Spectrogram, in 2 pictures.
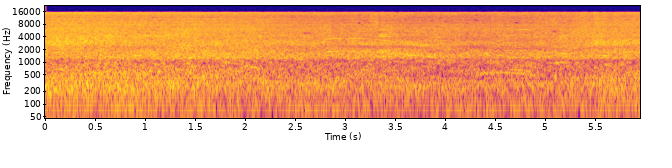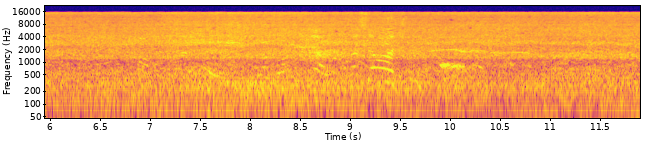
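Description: Distant voices of a crowd chatter.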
